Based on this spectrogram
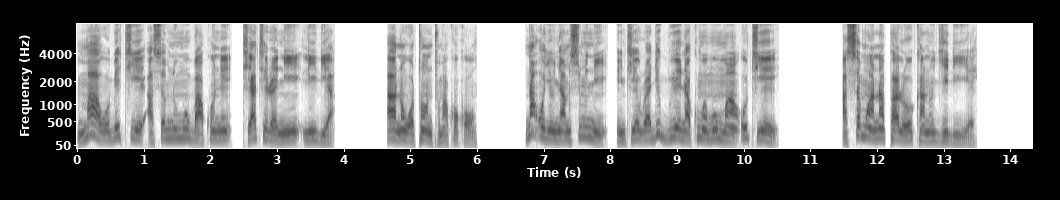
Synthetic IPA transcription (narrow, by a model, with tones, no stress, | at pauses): m̩˨mã˦˨wɔ˨bɛ˦tʰi˨e˨ʔa˨sɛ̃˦mnũ˦mũ˦baː˨kʰʊ̃˦nɪ̃˦tʰi˨a˦tʰɪ˦ɾa˨nĩ˦li˦di˨a̰˨ | a˦˨nã˦wɔ˨tʰɔ̃˦˨n̩˨tʰʊ̃˨mã̰˨kʰɔ˦kʰɔ̰˦ | nã˦ʔɔ˨jɛ˨o˨ɲã˨msʊ̃˦mnĩ˨n̩˨tʰi˨æ˨wu˨ɾa˨dɪ˦bu˨˦e˦˨n˨ã˨kʰũ˦mã˨mũ˦mã˨ʔɔ˦tʰi˨e˨ | a˨sɛ˦mʊ̃˦a˨nã˦pʰa˦lo˨˦kʰã˨nʊ̃˦d͡ʑi˦di˨jɛ˨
